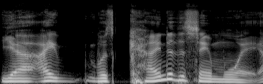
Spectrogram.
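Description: A man with an ordinary speaking voice, fairly high in pitch, with lively intonation, in a dry, close recording with no echo. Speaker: podcast host. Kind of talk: casual chat.

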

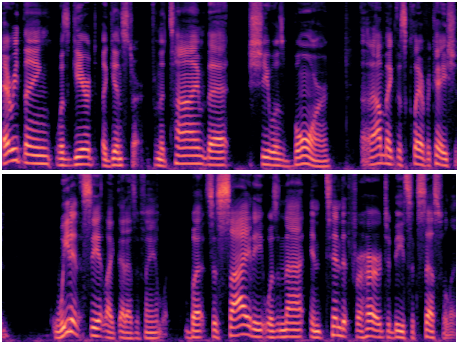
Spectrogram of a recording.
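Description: On a very clean recording with a silent background, a man with a normal speaking voice talks at a moderate pace, with medium pitch and ordinary pitch variation. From northern Illinois, Chicago area. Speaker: nonprofit leader and author. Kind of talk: interview.

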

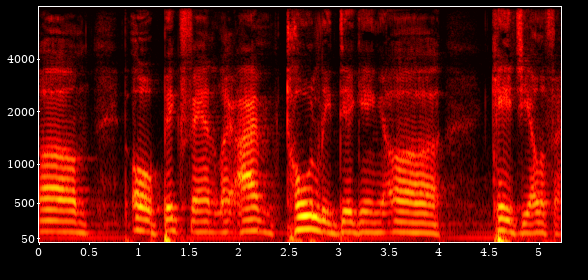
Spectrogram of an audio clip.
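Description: With audible room echo, a man speaks at a very slow pace in a medium pitch and fairly even intonation. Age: 40s. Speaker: podcast host. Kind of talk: casual chat.

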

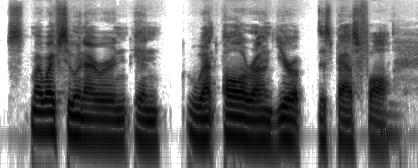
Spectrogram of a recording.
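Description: In a very clean recording with a silent background and a dry, close sound with no echo, a man with an unremarkable speaking voice talks at a moderate pace, fairly low in pitch, with fairly even intonation. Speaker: podcast host. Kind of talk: interview, casual chat.

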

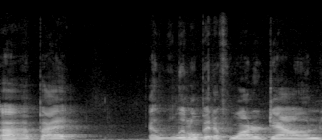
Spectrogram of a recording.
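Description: A woman with an American accent and a fairly low pitch speaks in monotone, flat intonation, with audible room echo around her voice. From Northern California. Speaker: podcast host. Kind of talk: casual solo monologue. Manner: casual, with many filler words.

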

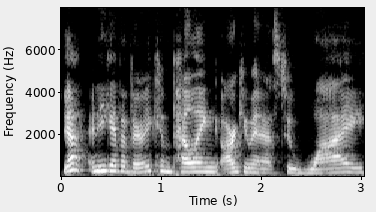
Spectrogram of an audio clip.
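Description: The speaker is a woman with lively intonation. She keeps a moderate pace. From Texas. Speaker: sports podcast host. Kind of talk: casual chat.

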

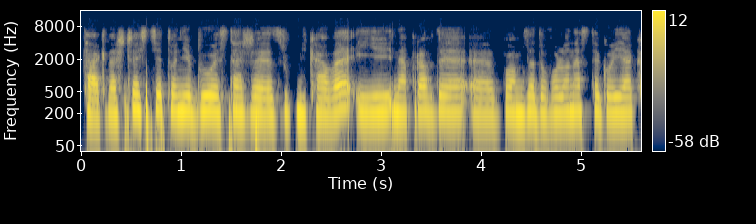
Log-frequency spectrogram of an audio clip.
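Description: A woman speaks at a medium pitch and moderate pace in a dark, mellow tone with monotone, flat intonation. The sound is dry and close with no echo, against a quiet background. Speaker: fashion digital consultant. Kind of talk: interview. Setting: video call.

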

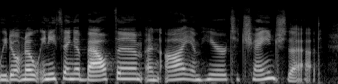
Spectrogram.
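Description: A woman speaks in an unremarkable speaking voice at a fairly high pitch and moderate pace. The recording is very clean with a silent background. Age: 30s. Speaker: podcast host and real estate agent. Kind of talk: casual chat.

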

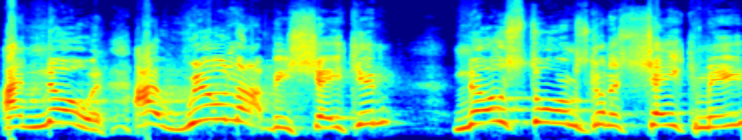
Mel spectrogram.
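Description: Loud and with lively intonation, a man speaks in an extremely high voice with an American accent. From US Midwest, Ohio. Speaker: pastor. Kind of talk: sermon. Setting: church. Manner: animated.

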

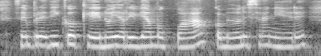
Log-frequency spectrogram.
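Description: A woman speaks in a Spanish accent with a fairly high pitch. Her tone is dark and mellow, and somewhat breathy. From Patagonia, Argentina. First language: Spanish (speaking Italian). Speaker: intercultural educator and storyteller. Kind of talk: interview answers with stories read aloud. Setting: live event at a festival.

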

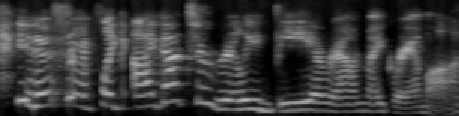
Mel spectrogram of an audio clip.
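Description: An ordinary speaking voice, a woman's, comes at a moderate pace and fairly high pitch with an American accent over a quiet background. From Northern California. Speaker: depth therapist. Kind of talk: interview.

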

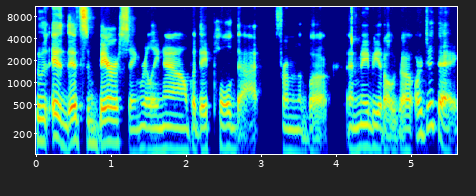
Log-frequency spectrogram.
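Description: With an American accent, a woman speaks at a moderate pace against a quiet background. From Beverly Hills, California. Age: 50s. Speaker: author in addiction recovery. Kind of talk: casual interview.

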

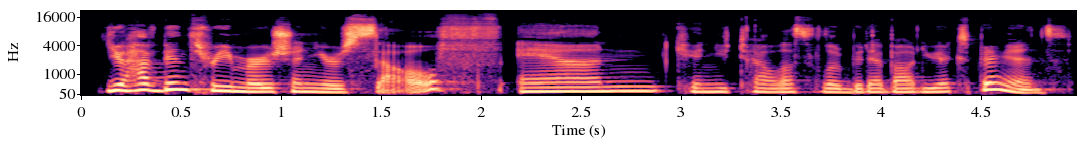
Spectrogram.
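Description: A woman with a Quebec accent speaks at a medium pitch in a dark, mellow tone with lively intonation. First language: French. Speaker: podcast host. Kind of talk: casual chat. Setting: studio.

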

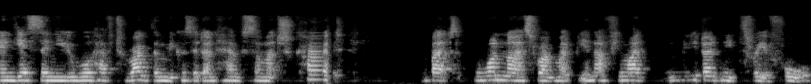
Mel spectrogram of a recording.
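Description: A woman with a German accent speaks at a moderate pace in a medium pitch, her voice somewhat breathy and her intonation flat and monotone. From northern Germany. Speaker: veterinarian. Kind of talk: interview.

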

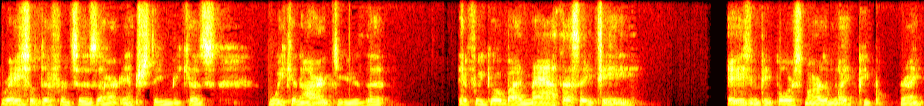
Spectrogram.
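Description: A man with an American accent speaks at a moderate pace in a medium-pitched, somewhat breathy voice, his loudness very even. His pitch variation is ordinary, and he takes long, frequent pauses. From US Northeast. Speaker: psychology professor. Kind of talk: interview.

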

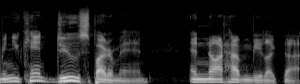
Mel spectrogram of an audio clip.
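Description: In a very clean recording with a silent background and a dry, close sound with no echo, a man talks at a fairly quick pace. He has a plain, everyday voice at a medium pitch. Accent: Canadian. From Canada, Toronto (North York). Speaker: podcast co-host. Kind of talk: casual chat.

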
